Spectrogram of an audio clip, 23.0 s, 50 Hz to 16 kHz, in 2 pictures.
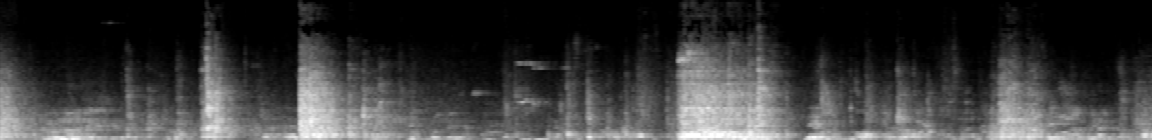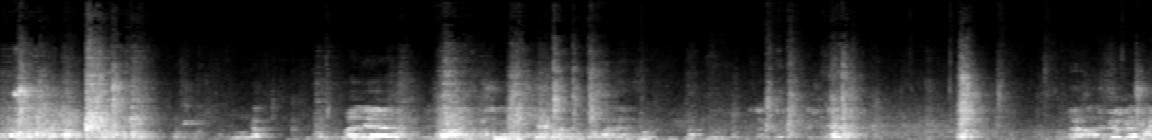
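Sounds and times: people talking: 0.0s - 12.6s, 13.7s - 20.4s, 21.8s - 23.0s.

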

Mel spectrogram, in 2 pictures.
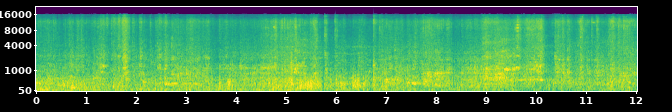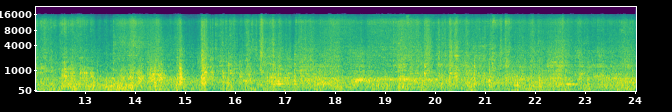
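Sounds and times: train wheels rumbling on rails: 0.0s - 24.0s
wheels clicking over rail joints: 0.0s - 24.0s.

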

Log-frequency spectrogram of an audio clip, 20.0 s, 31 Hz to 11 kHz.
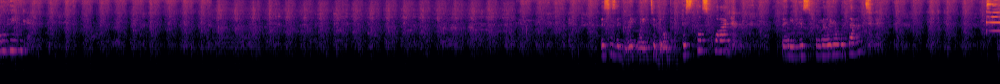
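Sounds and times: footfalls jogging on carpet: 0.0s - 20.0s.

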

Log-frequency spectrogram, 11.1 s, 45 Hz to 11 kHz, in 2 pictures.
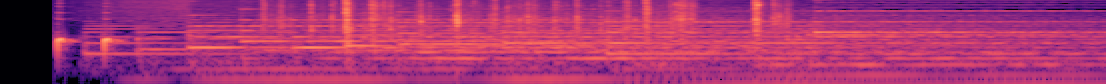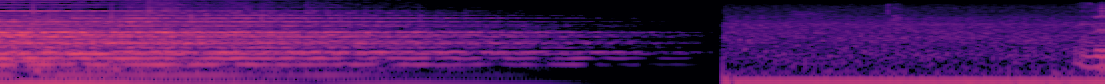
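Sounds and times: bright music of held notes: 0.5s - 8.2s
crisp clicks and taps: 1.3s - 4.0s.

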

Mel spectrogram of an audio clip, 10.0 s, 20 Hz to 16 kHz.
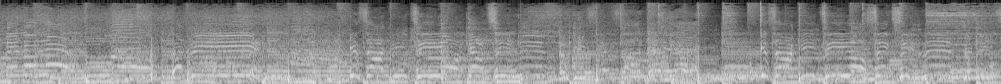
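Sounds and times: drum beat: 0.0s - 10.0s
guitar: 0.0s - 10.0s
live band playing: 0.0s - 10.0s
person singing: 0.0s - 10.0s.

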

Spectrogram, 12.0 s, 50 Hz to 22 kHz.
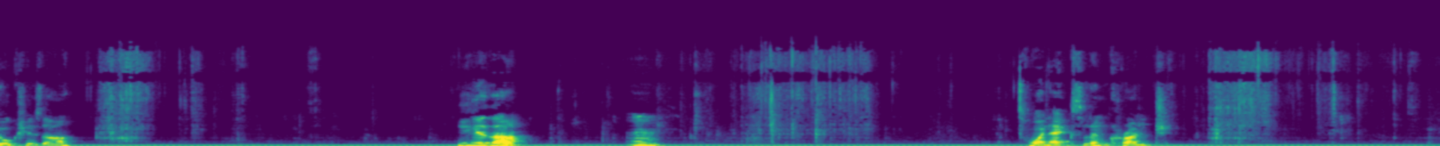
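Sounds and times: low electrical hum: 0.0s - 12.0s
crunchy food being chewed: 0.7s - 3.8s, 4.5s - 8.5s, 9.9s - 12.0s.

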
